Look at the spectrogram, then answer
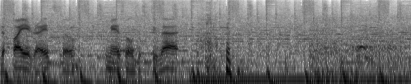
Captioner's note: chuckles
